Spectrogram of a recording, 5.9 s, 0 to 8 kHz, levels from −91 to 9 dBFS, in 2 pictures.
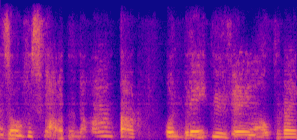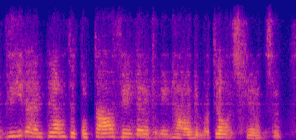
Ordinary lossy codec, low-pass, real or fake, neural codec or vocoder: Opus, 32 kbps; 7.2 kHz; fake; codec, 44.1 kHz, 0.9 kbps, DAC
